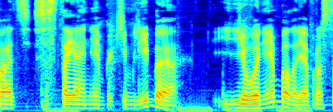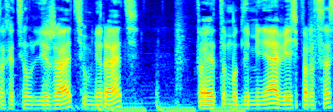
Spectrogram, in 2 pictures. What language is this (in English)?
Russian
